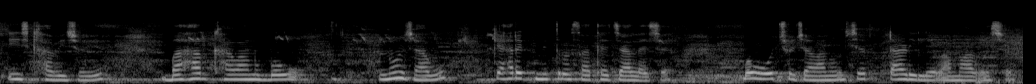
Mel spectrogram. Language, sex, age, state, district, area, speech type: Gujarati, female, 18-30, Gujarat, Kutch, rural, spontaneous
